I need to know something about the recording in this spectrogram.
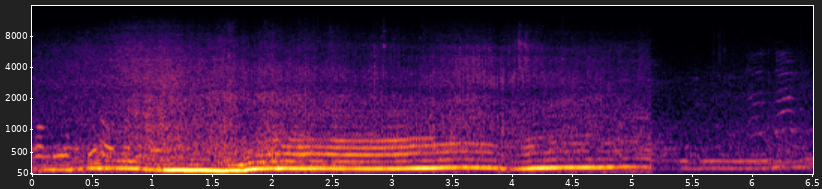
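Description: Rally car engine at full load on a gravel stage: its pitch dips about a second in, then climbs steadily as the car accelerates past, over a hiss of tyres on gravel. The sound stops abruptly just after five seconds.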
